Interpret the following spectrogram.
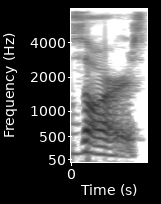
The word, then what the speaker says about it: czar: Sometimes they pronounce that as czar and leave the C silent.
